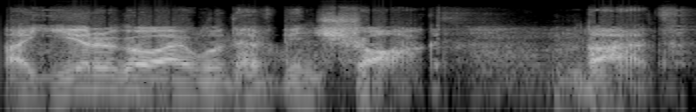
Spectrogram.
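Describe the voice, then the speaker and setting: An actor voicing an earnest warrior in a video game, with a deep voice. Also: male voice, sing-song, slow, pushed and bright, a little hiss or hum, exaggerated voice.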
